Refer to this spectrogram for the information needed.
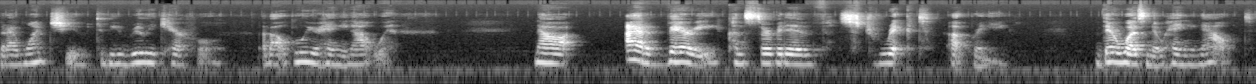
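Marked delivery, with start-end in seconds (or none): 0.0-3.9 lowered, confiding, cautioning teacher's voice. Retelling what a teacher said after class: imitating a lowered voice. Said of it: "she sort of lowered her voice and said".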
